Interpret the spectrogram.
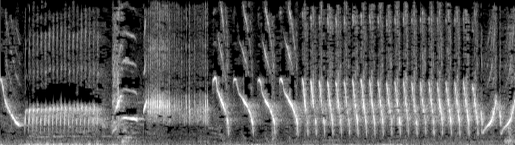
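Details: Canary rolling song intended to lure other canaries: buzzy trill and swept notes, then a long, very fast even roll of high repeated notes.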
